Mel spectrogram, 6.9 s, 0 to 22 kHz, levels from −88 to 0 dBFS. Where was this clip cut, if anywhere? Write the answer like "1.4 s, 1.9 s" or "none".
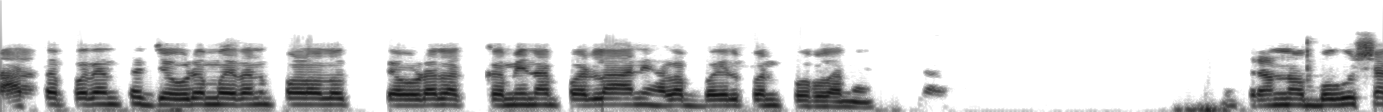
4.6 s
